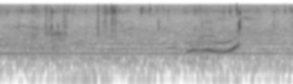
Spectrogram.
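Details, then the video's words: An abandoned cat in a city park begs for food with a single drawn-out meow that dips and then rises sharply. A steady tonal hum and scattered clicks run through the background. "ABANDONED CATS IN OUR CITY PARK BEGGING FOR FOOD"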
